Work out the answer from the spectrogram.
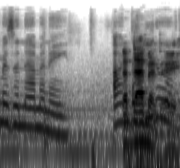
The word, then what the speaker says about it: Anemone: My name is Anemone. I'm the Anemone. leader of the android Anemone.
